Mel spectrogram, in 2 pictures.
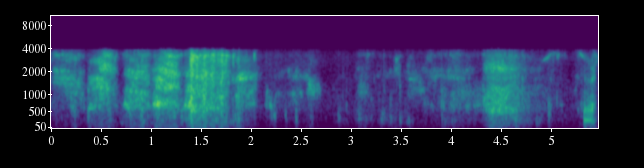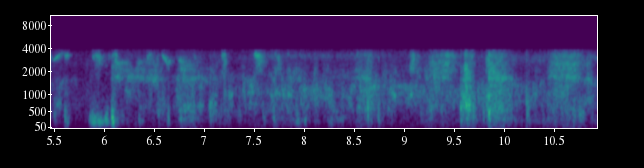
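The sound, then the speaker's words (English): A dog pants hard in quick, rhythmic, breathy bursts with occasional whimpers as a woman runs beside it, running footsteps pattering along underneath; no one speaks. “That was a lady running beside her dog.”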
